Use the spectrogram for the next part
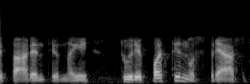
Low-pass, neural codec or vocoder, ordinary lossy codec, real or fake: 7.2 kHz; vocoder, 44.1 kHz, 80 mel bands, Vocos; MP3, 64 kbps; fake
